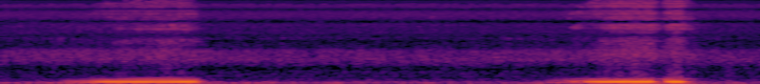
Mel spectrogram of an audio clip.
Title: Puppy Snores So Loud 😫 #snoringdog #sleepingdogs #spoileddog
